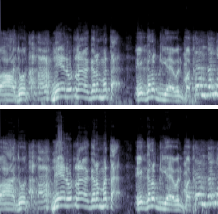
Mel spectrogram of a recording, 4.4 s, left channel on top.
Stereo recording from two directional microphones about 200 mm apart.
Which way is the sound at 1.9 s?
15° right (ahead or behind).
